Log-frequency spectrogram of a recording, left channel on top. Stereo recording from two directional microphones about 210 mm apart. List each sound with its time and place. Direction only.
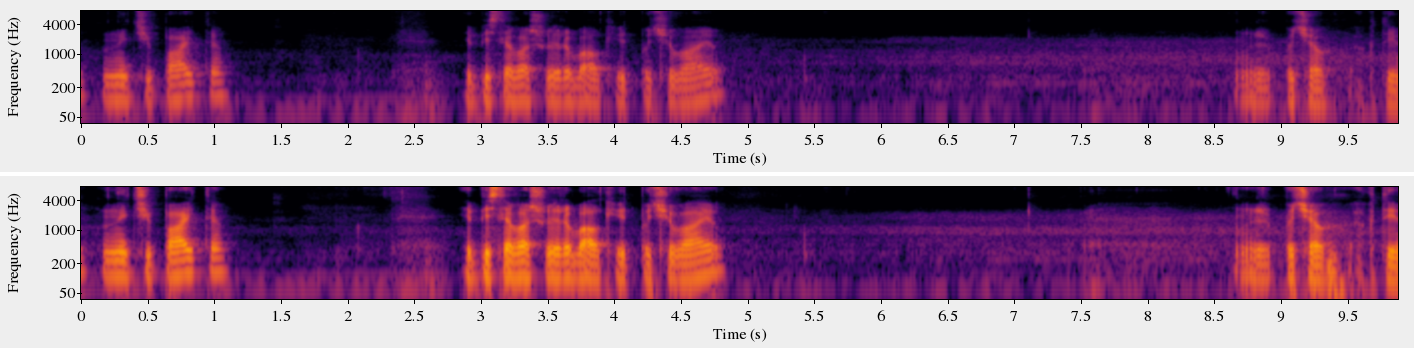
0.3 s speech: 15° right (ahead or behind)
2.8 s speech: 20° right (ahead or behind)
8.6 s speech: 15° right (ahead or behind)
